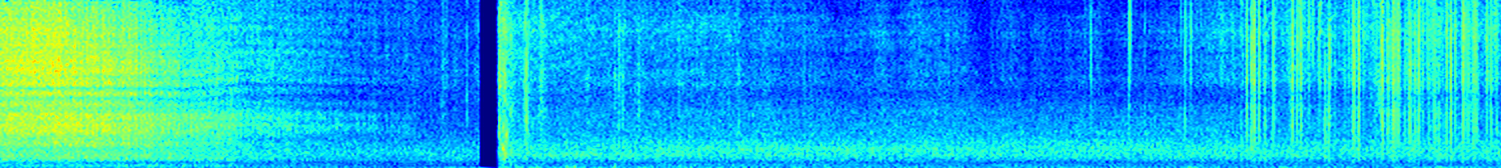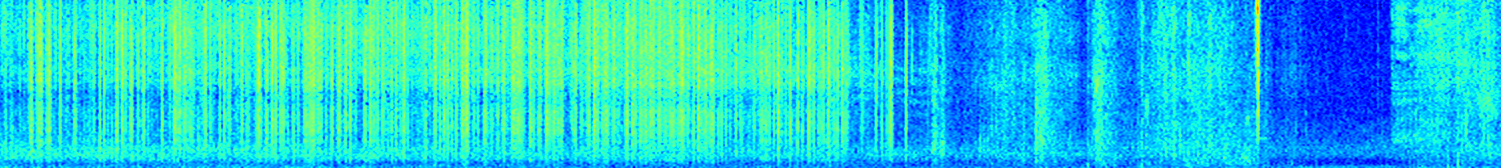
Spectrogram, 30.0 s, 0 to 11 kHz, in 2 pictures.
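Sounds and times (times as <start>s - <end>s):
crackling fountain firework: 0.0s - 6.5s, 10.9s - 25.5s.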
